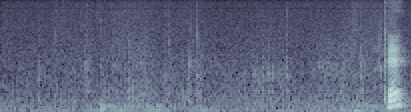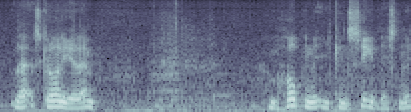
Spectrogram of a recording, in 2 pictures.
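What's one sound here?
A guitar is played with single plucked notes.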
